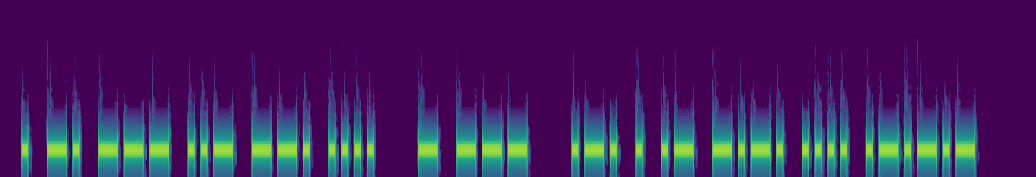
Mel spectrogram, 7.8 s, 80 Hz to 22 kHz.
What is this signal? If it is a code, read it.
Morse code, heard as a keyed tone, about 25 wpm, 700 Hz. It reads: ENOUGH TO REACH.
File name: practice / 25wpm / Sentences with 2-Word Phrases - 25wpm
